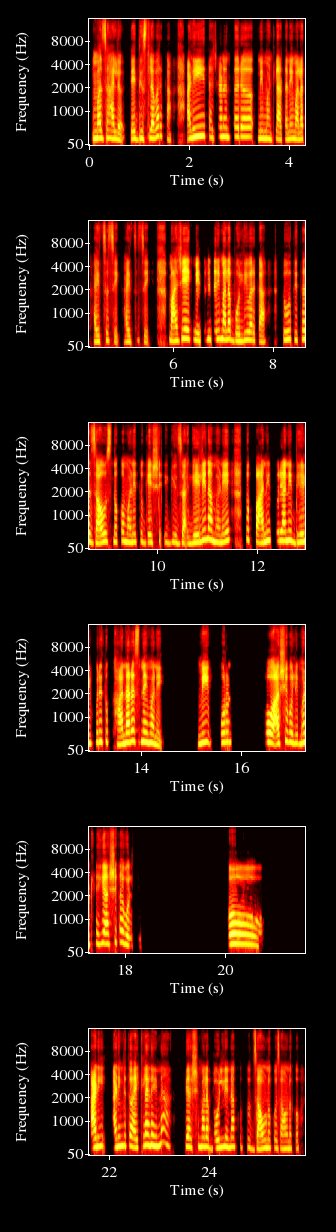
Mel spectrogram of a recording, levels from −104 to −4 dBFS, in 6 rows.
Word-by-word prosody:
मग 225 +1 +2
झालं, 210 -4 0 0.2
ते 210 - 0
दिसलं 220 +1 +1
बरं 280 +2 -3
का 185 - -8 0.4
आणि 275 +7 +3
त्याच्यानंतर 270 +2 -4
अ, 270 0 0
मी 215 - -3
म्हटलं 205 -2 -3
आता 190 +1 -4
नाही 205 +2 -3
मला 195 +1 0
खायचंच 185 +3 -7
आहे, 170 - -7
खायचंच 180 +4 -9
आहे. 165 - -8 0.4
माझी 205 +5 +3
१ 265 -2 +6
मैत्रीण 230 +3 -2
तरी 250 +1 0
मला 250 +1 +5
बोलली 205 +3 -5
बरं 230 -2 -2
का, 170 -1 0 0.4
"तू 240 +1 -3
तिथं 245 +3 -5
जाऊच 215 +4 +2
नको 230 +3 -6
म्हणे 230 -1 -3
तू 250 - -8
गेलीच 220 0 -3
गी 225 -2 -9
जा 210 - +1
गेली 225 +7 +3
ना 295 - +7
म्हणे 235 0 0 0.3
तू 300 - -4
पाणीपुरी 260 +5 +2
आणि" 270 +1 +5
भेलपुरी 245 +5 -1
"तू 300 - -8
खाणारच 275 +8 +5
नाही 295 -1 +4
म्हणे." 255 -6 0 0.8
मी 280 +3 +7 0.2
पूर्ण 280 +2 -2 0.8
हो, 280 - +6
अशी 260 +5 +7
बोलली. 270 -4 -2
म्हटलं 275 +5 -4
ही 305 +2 0
अशी 295 +4 +4
काय 340 -1 +1
बोलली? 240 -6 -6 1.8
हो 285 -3 +4 1.0
आणि 275 +3 +7 0.2
आणि 260 +3 +2
मी 290 +1 -2
तो 290 - +1
ऐकला 270 +5 +2
नाही 305 -2 0
ना, 350 +5 -4 0.3
ती 275 - -2
अशी 265 +1 -3
मला 270 0 0
बोलली 250 +4 -2
ना 260 +2 -3
की 260 0 -16
तू 245 - -13
जाऊ 205 +2 +1
नको, 235 -1 -7
जाऊ 210 -1 -7
नको. 210 0 -12
245 Hz, 175 wpm, -25 LUFS, 215-275 Hz, 1.8 s, ना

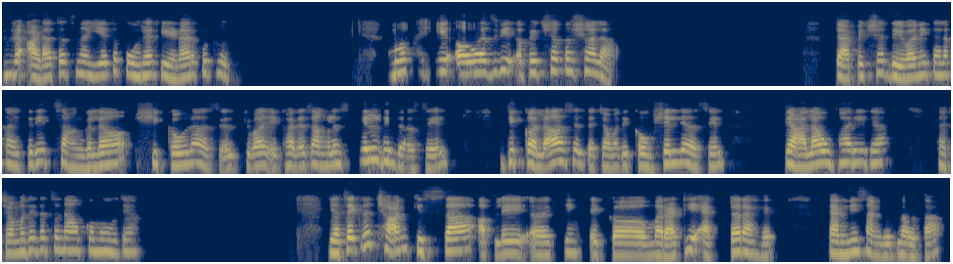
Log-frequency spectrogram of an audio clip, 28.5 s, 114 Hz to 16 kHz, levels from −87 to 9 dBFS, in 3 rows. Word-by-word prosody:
म्हणजे 225 +2 0
आडातच 205 +5 +1
नाही 225 -3 -3
आहे, 225 +2 -2
तर 270 - -4
पोहऱ्यात 225 0 -1
येणार 200 +1 0
कुठून? 250 -3 -6 1.7
मग 265 +2 +1
ही 265 +4 -1 0.2
अवाजवी 255 +3 +3
अपेक्षा 255 +3 -1
कशाला? 270 -1 0 2.2
त्यापेक्षा 215 +6 +1
देवाने 200 +1 +2
त्याला 230 0 -1
काहीतरी 210 +2 -4 0.2
चांगलं 200 +2 0
शिकवलं 205 0 -2
असेल 170 0 -8
किंवा 190 +1 +1
एखादं 190 +1 -2
चांगलं 205 0 0
स्किल 250 +5 +1
दिलं 195 -9 -2
असेल, 170 +5 -4 0.6
ती 235 -1 -4
कला 185 -5 +6
असेल 240 -4 -4
त्याच्यामध्ये 180 +1 -4
कौशल्य 205 +5 0
असेल, 190 +2 -6 0.6
त्याला 200 -1 +6
उभारी 230 +1 0
द्या, 225 +1 -1 0.5
त्याच्यामध्ये 200 +4 -3
त्याचं 240 +1 -5
नाव 230 -1 0
कमवू 220 -2 -3
द्या. 215 0 -6 2.0
याचा 200 +3 +5
एक 240 +1 +4
ना, 315 - +2
छान 255 -3 +4
किस्सा 220 0 +3 0.3
आपले 190 +2 -1 0.2
अ, - - -3
आय 180 0 +1
थिंक 200 +2 -9
अ, - - 0
एक 185 -1 -5 0.4
मराठी 175 +7 +4
ॲक्टर 215 +1 +2
आहेत. 175 -5 0 0.6
त्यांनी 200 +2 +2
सांगितला 180 -4 -2
होता. 170 +1 -1
215 Hz, 120 wpm, -22 LUFS, 190-230 Hz, 2.2 s, कला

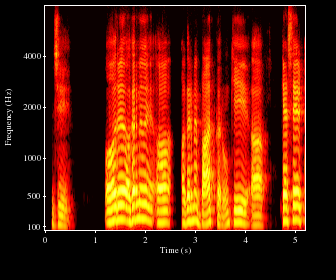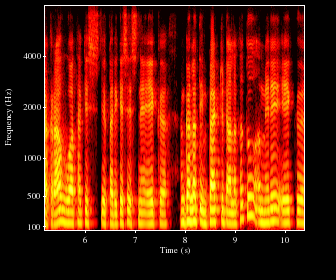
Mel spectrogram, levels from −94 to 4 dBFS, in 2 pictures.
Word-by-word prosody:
जी। 125 -1 -5 0.8
और 170 +4 +6
अगर 190 -1 +6
मैं 200 -4 +1
अ 150 0 +2 0.2
अगर 170 +3 +2
मैं 180 -2 -2
बात 155 +4 +3
करूँ 115 +5 -4
कि, 155 -1 +1
अ, 125 -1 -1 0.4
कैसे 175 +2 +4
टकराव 155 +4 +1
हुआ 150 -1 +2
था। 150 - -3
किस 145 0 -7 0.2
तरीके 140 0 -3
से 150 +2 -5
इसने 145 0 -7 0.2
एक 140 0 -5 0.5
गलत 170 0 +3
इम्पैक्ट 160 +2 +1
डाला 140 -1 0
था, 190 +8 -7
तो 235 -6 -3
मेरे 155 +2 -2 0.3
एक 155 0 -7
155 Hz, 155 wpm, -19 LUFS, 140-170 Hz, 0.8 s, और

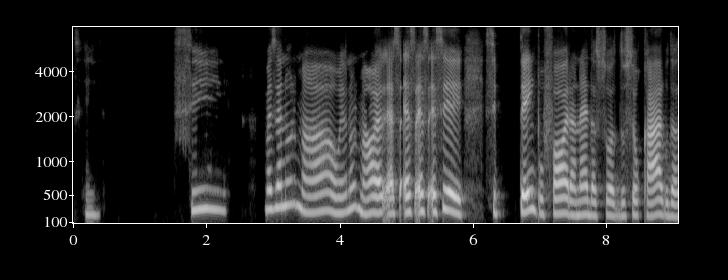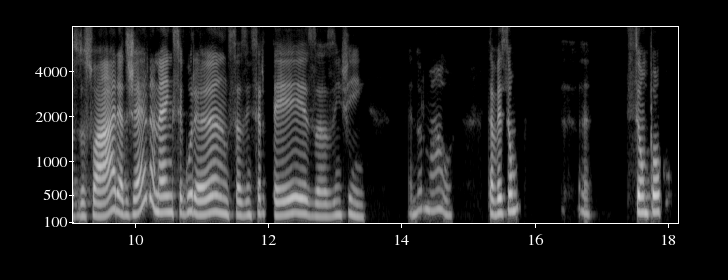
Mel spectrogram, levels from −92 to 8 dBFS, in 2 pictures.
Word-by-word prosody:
Sim. 210 -2 -10 1.1
Sim, 285 -1 -4 0.5
mas 290 +1 -1
é 320 0 +3
normal. 265 -7 -1
É 235 +1 -3
normal 265 -6 0
essa 235 -1 +3
essa 245 +2 +3
esse 255 -1 +4 0.4
esse 240 -2 -8 0.2
tempo 255 -2 +5
fora, 225 -1 +3
né, 210 +2 0
da 205 -1 -1
sua 200 0 -2
do 190 0 -8
seu 200 +1 -4
cargo, 200 +1 +2
das 185 -2 -3
da 195 0 -6
sua 190 +1 -1
área, 220 +5 +3
gera, 235 - -2
né, 240 -1 +3
inseguranças, 230 -3 -2
incertezas. 205 -3 -3
Enfim, 205 -3 -9 0.6
é 215 - -16
normal. 270 -3 -11 0.5
Talvez 225 +2 -1
um 260 - +3
hã. - - -8 1.6
São 245 -1 +2
um 235 - 0
pouco 250 - +1
230 Hz, 120 wpm, -22 LUFS, 205-260 Hz, 1.6 s, tempo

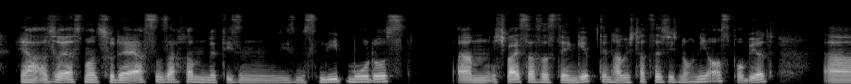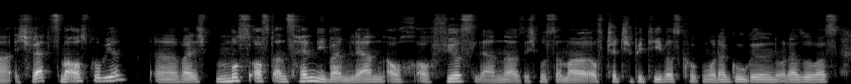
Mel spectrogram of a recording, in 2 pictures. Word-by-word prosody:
Ja, 105 0 +2
also 110 +1 +1
erst 110 +2 +2
mal 110 -1 +2
zu 110 - -2
der 105 -2 +4
1. 115 -1 +2
Sache 115 +1 0
mit 105 -2 -5
diesem 100 -1 -7
diesem 105 +1 -9
Sleep 115 +4 -2
Modus. 130 +1 +1 0.5
Ähm, 105 -1 +1
ich - - -4
weiß, 115 +2 +6
dass 120 -1 +1
es 110 -1 -1
den 105 -1 -1
gibt, - - 0
den 115 0 -3
habe 105 0 +1
ich 105 - -5
tatsächlich 115 +2 -3
noch 110 0 -5
nie 125 +3 -1
ausprobiert. - - -1 0.5
Äh, 100 -1 +1
ich - - -4
werde - - +7
es - - -8
mal - - +6
ausprobieren, 175 +9 +2 0.3
äh, - - -8
weil 110 -1 +1
ich 110 -1 -9
muss 155 +7 +2
oft 150 - +2
ans 125 +4 -1
Handy 155 -5 +5
beim 105 0 +1
Lernen 110 +1 0
auch 115 - -2
auch 110 - -2
für's 140 0 +1
Lernen, 100 +1 -5
ne? 110 - -1
Also, 100 0 -3
ich - - -10
muss 115 -1 -6
dann 105 0 -4
mal 105 -1 +3
auf - - -2
ChatGPT 120 -1 -3
was 115 -1 0
gucken 110 - -7
oder 115 +1 +1
googeln 115 -1 -1
oder 110 0 -1
so 110 0 0
was. 115 +1 -2
110 Hz, 215 wpm, -25 LUFS, 105-120 Hz, 0.5 s, werde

